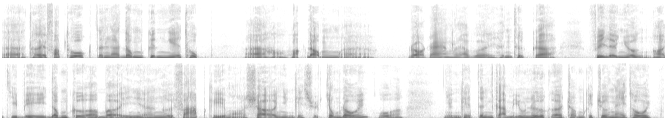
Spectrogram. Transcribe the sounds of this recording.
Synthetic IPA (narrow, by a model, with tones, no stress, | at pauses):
ʔəː˨˩t̪ʰəː˨˩jfaː˦˥p̚t̪ʰu˨˩ək̚t̪e˧nlaː˨˩ɗə˧wŋ͡mkï˧ŋ̟ŋḭ˧˥t̪ʰʊ˨˩k͡p̚ | ʔəː˨˩ɦɔ̰˧˨hwaː˨˩t̚ɗo̰˧˨wŋ͡mʔː | zɔ̰˧˥zaː˨˩ŋlaː˨˩vəː˨˦jɦï˨˩ŋ̟t̪ʰɨ˦˥k̚ʔː | fi˧lə̰˧˨jɲwə̰˧˨nhɔ̰˧˨t͡ɕḭ˧˩ɓḭ˧˨ɗə˨˦wŋ͡mkɨ˧˩əɓəː˧˩jŋɨ˨˩əjfa̰ː˦˥p̚xḭ˧hɔ̰˧˨sə̰ː˧˨ɲɨ̰˧˥ŋkaː˨˦jsɨ̰˧˨t͡ɕə˨˦wŋ͡mɗo˨˦jku˧˩ə | ɲɨ̰˧˥ŋkaː˨˦jt̪ï˨˩ŋ̟kaː˧˩mʔi˧əwnɨ˦˥ək̚ʔəː˧˩˦t͡ɕɔ˧wŋ͡mkaː˨˦jt͡ɕɨ˨˩əŋna˨˩jt̪ʰo˧j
